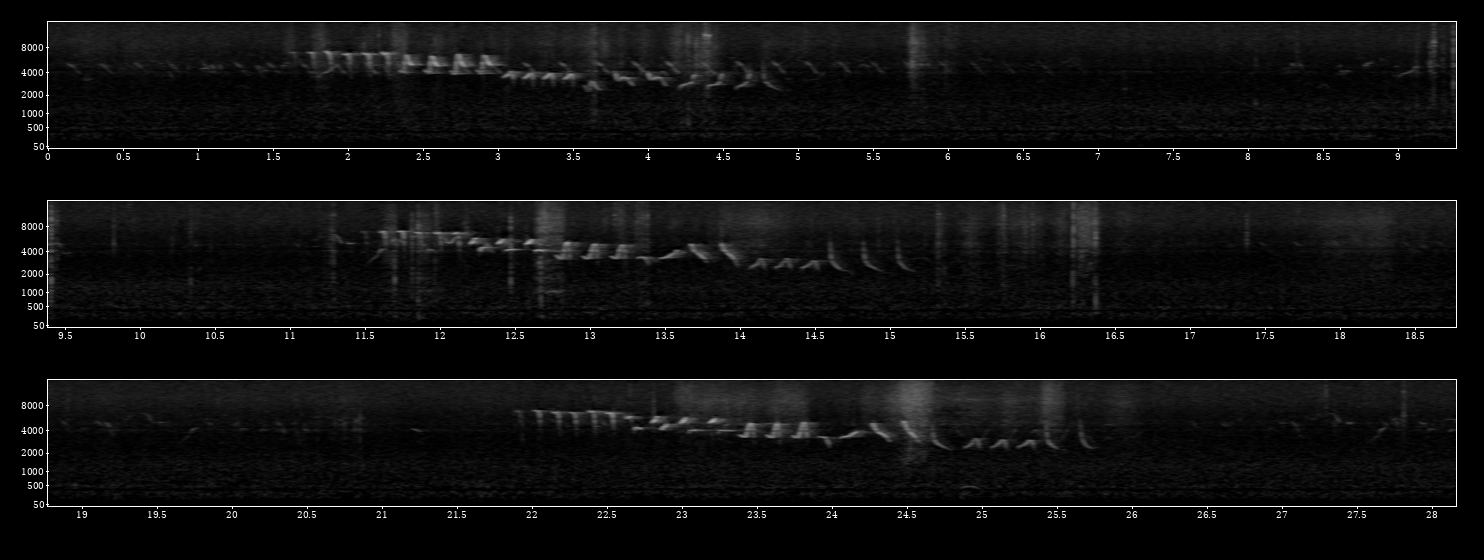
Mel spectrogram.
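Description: A songbird singing three times, about ten seconds apart: each song is a quick run of high notes that falls steadily in pitch over two or three seconds. Behind it is a steady faint outdoor hiss.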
